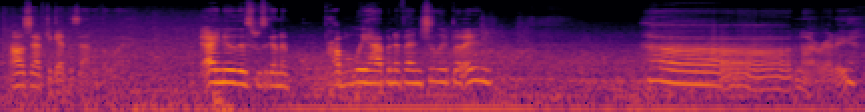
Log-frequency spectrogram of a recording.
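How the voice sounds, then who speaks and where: A woman's voice: medium pitch, noisy background, lightly acted. A woman playing a nervous, evasive alien roommate in an audio roleplay, stammering and over-explaining to the listener. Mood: resigned, reluctant.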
